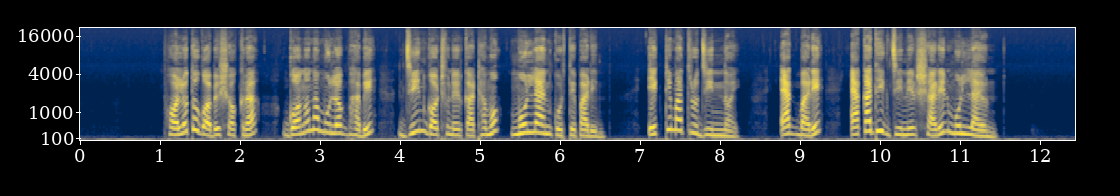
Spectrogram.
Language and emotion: Bengali, neutral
